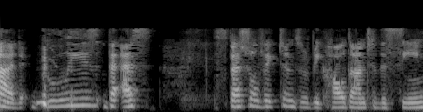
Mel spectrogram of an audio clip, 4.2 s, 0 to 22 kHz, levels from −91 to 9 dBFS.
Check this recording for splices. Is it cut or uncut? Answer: uncut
